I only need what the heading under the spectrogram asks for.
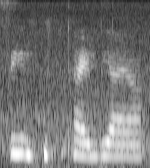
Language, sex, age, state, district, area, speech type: Sindhi, female, 18-30, Delhi, South Delhi, urban, spontaneous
